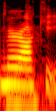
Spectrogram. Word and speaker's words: Meraki: Am I pronouncing it right first? Meraki, yeah.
